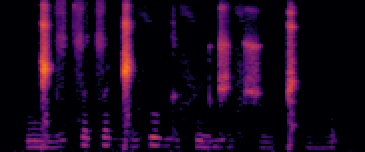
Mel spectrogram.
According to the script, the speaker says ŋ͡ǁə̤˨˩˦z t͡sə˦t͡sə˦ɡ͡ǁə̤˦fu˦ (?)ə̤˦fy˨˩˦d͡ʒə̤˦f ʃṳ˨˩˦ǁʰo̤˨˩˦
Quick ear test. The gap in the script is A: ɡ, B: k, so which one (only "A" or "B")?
A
